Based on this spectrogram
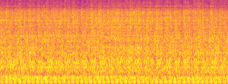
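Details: Vintage Maryland reel mower repowered with a single-cylinder lawnmower engine remounted upright, with an oil reservoir and straw drip, idling with an even, steady putter and no misses or knocks; normal healthy idle.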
